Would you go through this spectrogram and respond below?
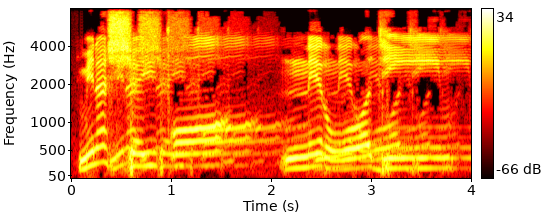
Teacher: را کے اوپر زبر تو را کو موٹا کر کے پڑھنا ہے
